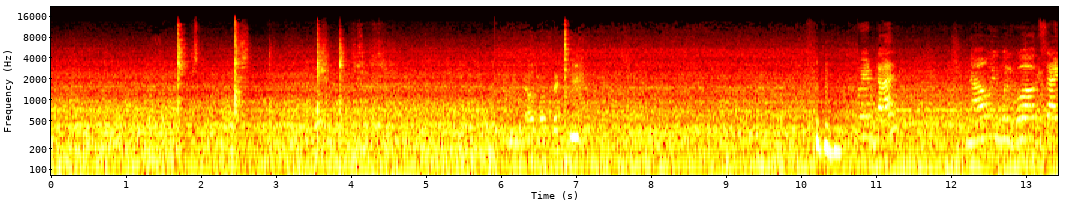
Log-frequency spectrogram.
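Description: A kitchen vent hums steadily.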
